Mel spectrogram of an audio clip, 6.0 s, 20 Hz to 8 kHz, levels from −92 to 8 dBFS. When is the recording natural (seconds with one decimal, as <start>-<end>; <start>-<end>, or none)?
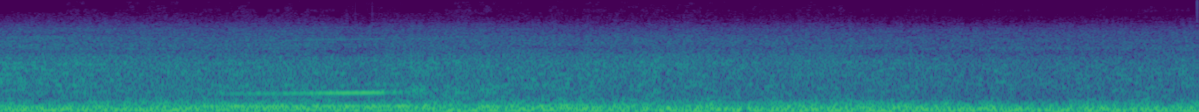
0.0-6.0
